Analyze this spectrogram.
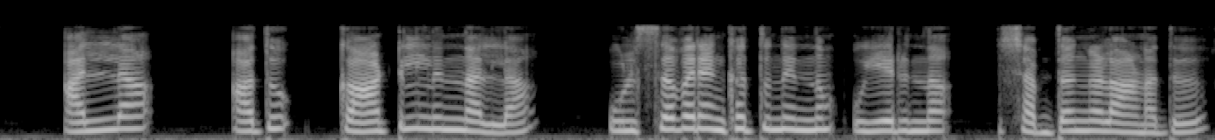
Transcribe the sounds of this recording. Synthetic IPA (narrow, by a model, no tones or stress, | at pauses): ɐlːɐ | ɐðɨ | kaːʈːilninːɐlːɐ | uɭsɐʋɐɾɐŋɡʰʱɐt̪ːuninːumujɐɾunːɐ | ɕɐb̚d̪ɐŋːɐɭaːɳɐðɨ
